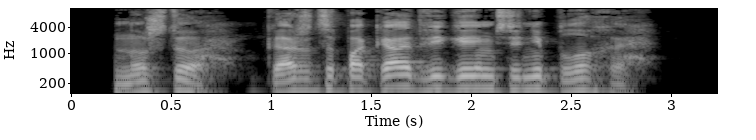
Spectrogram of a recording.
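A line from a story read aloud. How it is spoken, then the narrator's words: Breathy exhale. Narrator (Russian): выдохнул Александр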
